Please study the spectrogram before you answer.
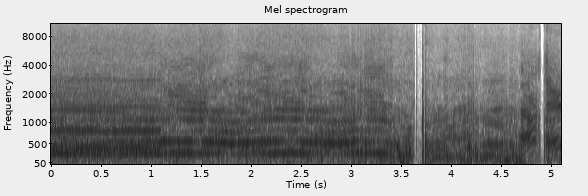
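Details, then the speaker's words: Ski-Doo snowmobile riding in fresh snow, fuel gauge reads full: steady high engine drone sags in pitch and cuts out twice under throttle, stumbling and bogging instead of pulling cleanly; cause unknown. "oh there it is again she's bogging what the heck man it"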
